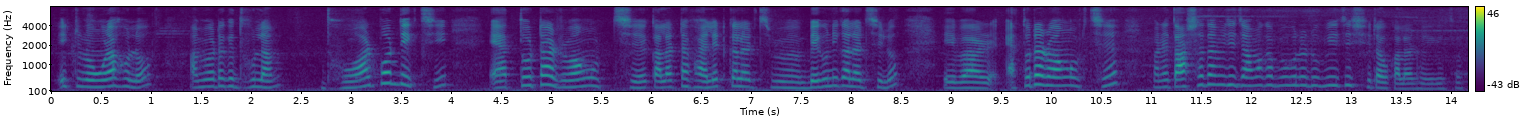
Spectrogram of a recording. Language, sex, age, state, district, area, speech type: Bengali, female, 30-45, West Bengal, Malda, rural, spontaneous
